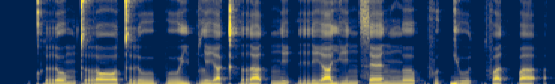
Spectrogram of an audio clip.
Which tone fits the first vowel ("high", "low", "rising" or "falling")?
low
